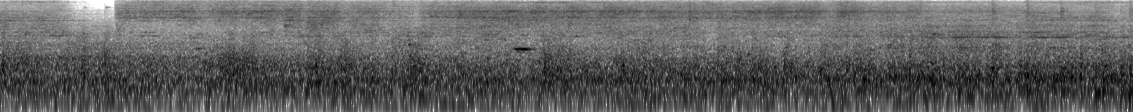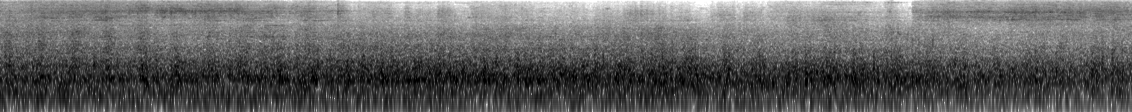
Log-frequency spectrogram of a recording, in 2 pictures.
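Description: Freight train cars rolling steadily past on steel rails, a continuous rumble of wheels and car bodies, with faint high wheel squeal coming and going.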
